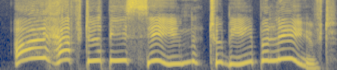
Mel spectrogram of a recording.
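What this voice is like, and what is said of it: Put-on British received pronunciation accent. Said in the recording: “tries to speak like Her Majesty ... in a perfect British received pronunciation ... Pretty good. It's pretty good.”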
